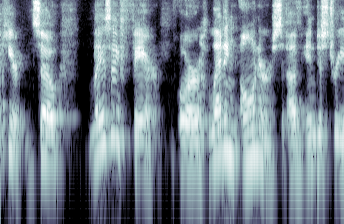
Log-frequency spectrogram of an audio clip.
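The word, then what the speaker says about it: laissez-faire: them right here so laissez faire or letting owners of industry and business set the working conditions without interference i often mispronounce this by just calling it lazy fair lazy kind of referring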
